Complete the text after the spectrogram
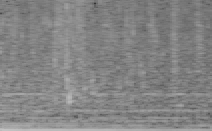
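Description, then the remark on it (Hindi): Small waves of the Ganges river lap gently and continuously, a soft watery wash over a low steady rumble, with no one speaking. “कुछ देर छटपटाने के बाद अचानक जैसे सब कुछ शांत हो गया कल कल करके नदी की छोटी छोटी लहरें उसको संगीत की तरह सुनाई देने लगी”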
